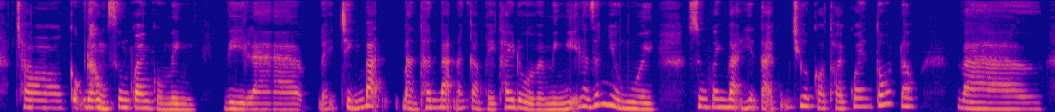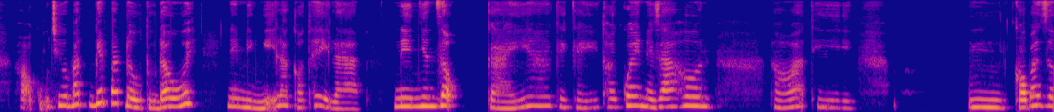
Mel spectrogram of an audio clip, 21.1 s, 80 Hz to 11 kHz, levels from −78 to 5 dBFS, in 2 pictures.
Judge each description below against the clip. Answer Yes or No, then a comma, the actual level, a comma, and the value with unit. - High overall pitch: Yes, high, 220 Hz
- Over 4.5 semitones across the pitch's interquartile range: No, average, 4.2 semitones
